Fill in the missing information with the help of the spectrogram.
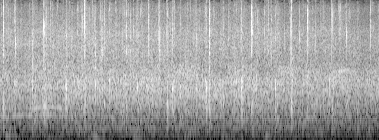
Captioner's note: applause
